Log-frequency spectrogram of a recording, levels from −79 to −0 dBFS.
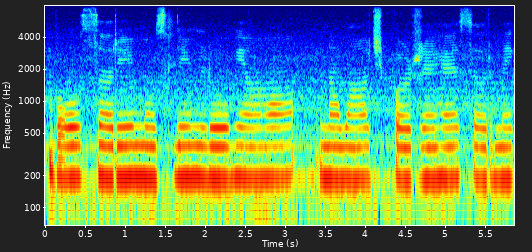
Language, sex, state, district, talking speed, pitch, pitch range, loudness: Hindi, female, Chhattisgarh, Raipur, 110 wpm, 190 Hz, 185-190 Hz, -15 LUFS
